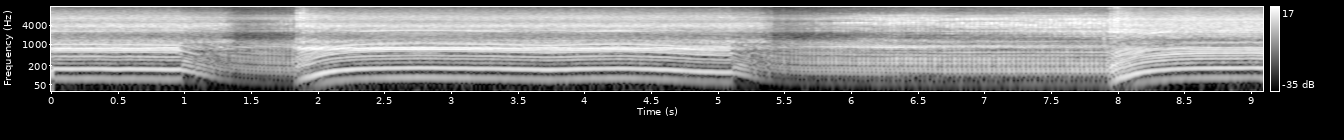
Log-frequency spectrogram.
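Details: Honda HHH25 four-stroke petrol hedge trimmer, suspected of bogging and failing to start; after priming and choke, buzzes at high revs but sags and bogs every few seconds then recovers; uneven running, carburettor needs tuning.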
